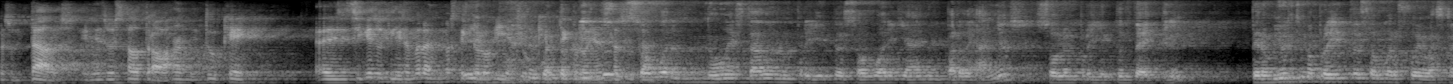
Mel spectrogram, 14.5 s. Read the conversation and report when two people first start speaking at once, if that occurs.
4.6 s

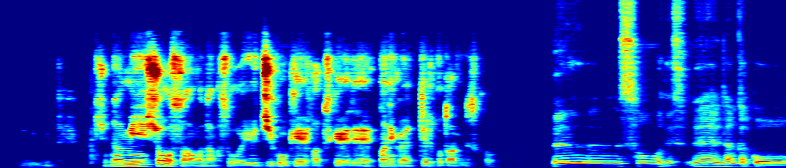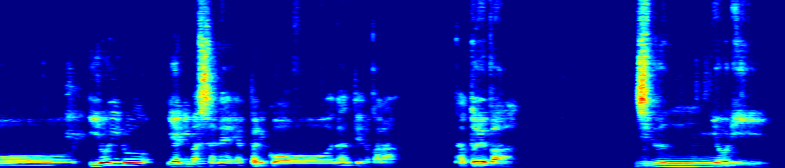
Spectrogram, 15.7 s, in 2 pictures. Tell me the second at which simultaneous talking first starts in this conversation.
none

